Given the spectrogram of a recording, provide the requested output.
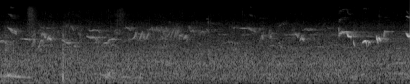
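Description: Eurasian nuthatch giving short, sharp high chirps, scattered at first, then a quick burst of louder notes at the end, over a soft outdoor hiss.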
